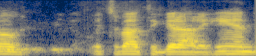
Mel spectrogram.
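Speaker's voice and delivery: normal talking voice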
